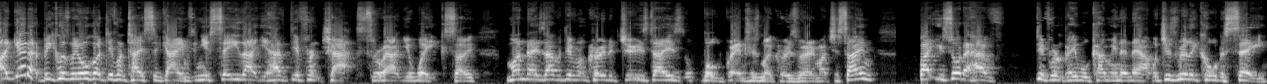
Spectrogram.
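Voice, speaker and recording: Talking at a very fast pace, a man sounds energetic. He speaks with an Australian accent. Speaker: game streamer. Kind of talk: podcast interview.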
